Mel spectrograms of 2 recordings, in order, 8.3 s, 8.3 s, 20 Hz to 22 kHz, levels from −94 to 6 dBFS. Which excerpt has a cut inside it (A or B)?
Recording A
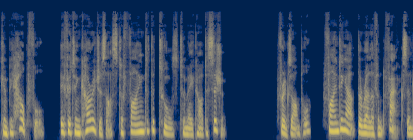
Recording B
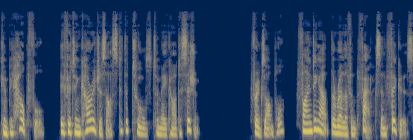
B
